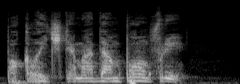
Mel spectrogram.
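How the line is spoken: Whisper. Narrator (Ukrainian): прошепотів Дамблдор

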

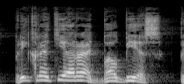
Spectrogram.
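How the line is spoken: Sharp shout. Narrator (Russian): прикрикнул я

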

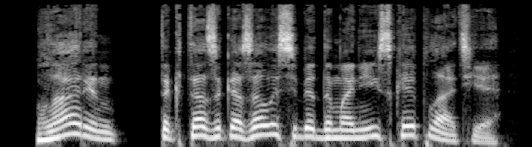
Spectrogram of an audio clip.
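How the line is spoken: Little girl laughing. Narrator (Russian): рассмеялась маленькая Дженнесси

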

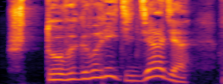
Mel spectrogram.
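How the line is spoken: Exclaiming. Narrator (Russian): воскликнул Готфри

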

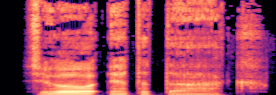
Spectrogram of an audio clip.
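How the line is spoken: Drawling. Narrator (Russian): протянул он

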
